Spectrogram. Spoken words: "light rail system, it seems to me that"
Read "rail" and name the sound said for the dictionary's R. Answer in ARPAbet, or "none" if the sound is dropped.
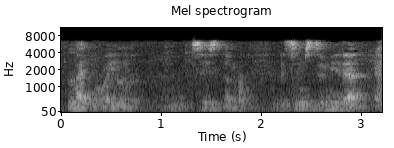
W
